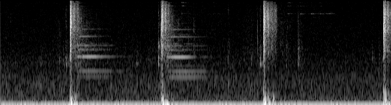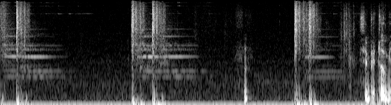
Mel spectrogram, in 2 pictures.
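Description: A gun fires single shots at intervals.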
